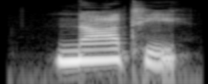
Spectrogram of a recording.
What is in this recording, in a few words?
"naughty", voice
